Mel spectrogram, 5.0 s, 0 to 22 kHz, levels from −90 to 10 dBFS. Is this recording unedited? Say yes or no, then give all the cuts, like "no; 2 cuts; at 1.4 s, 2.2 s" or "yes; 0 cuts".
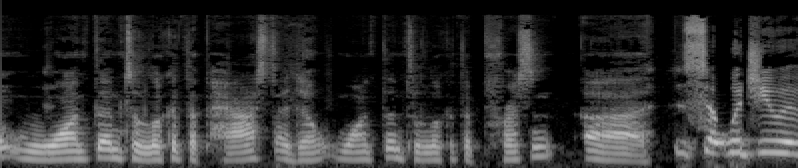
yes; 0 cuts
